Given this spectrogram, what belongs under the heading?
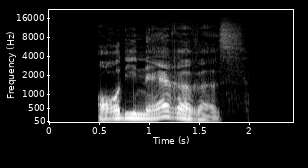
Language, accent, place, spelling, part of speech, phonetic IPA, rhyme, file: German, Germany, Berlin, ordinäreres, adjective, [ɔʁdiˈnɛːʁəʁəs], -ɛːʁəʁəs, De-ordinäreres.ogg
- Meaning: strong/mixed nominative/accusative neuter singular comparative degree of ordinär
